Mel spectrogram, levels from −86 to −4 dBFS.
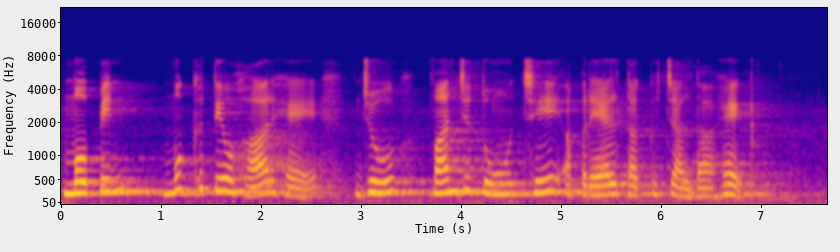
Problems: none marked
